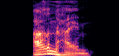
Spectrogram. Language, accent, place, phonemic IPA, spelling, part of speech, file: German, Germany, Berlin, /ˈarnhaɪ̯m/, Arnheim, proper noun, De-Arnheim.ogg
- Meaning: 1. Arnhem (city in the Netherlands) 2. a surname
